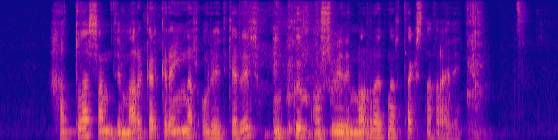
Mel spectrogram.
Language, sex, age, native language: Icelandic, male, 30-39, Icelandic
